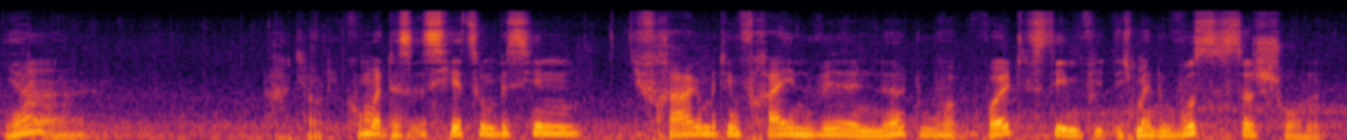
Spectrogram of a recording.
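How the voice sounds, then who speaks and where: A man's voice: fairly high pitch, a little fast, warm tone, slight background noise. A man acting as reader and game master, reading an adventure gamebook aloud in a conversational way.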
